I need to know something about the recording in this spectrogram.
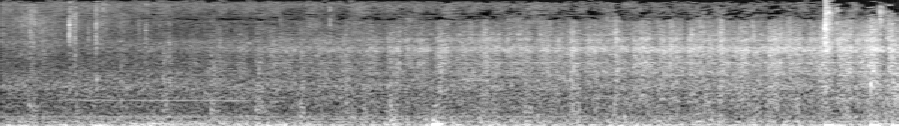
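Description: Footsteps thud quickly across wooden boards.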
